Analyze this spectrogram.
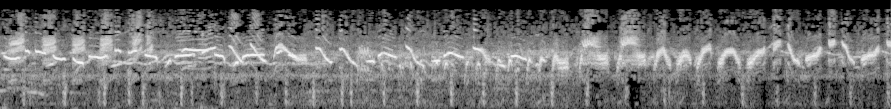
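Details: Lure recording of male and female red-billed blue magpies meant to set other birds calling: quick wavering whistles that later turn into looping, arched notes, about two or three per second, over dry clicks.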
